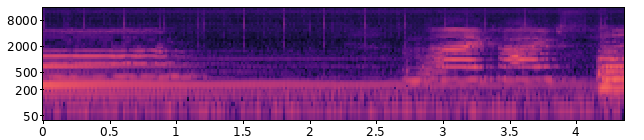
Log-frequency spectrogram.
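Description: A grand piano chord, struck just before, rings on and slowly fades; about three seconds in, a young girl sings a short phrase over it.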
